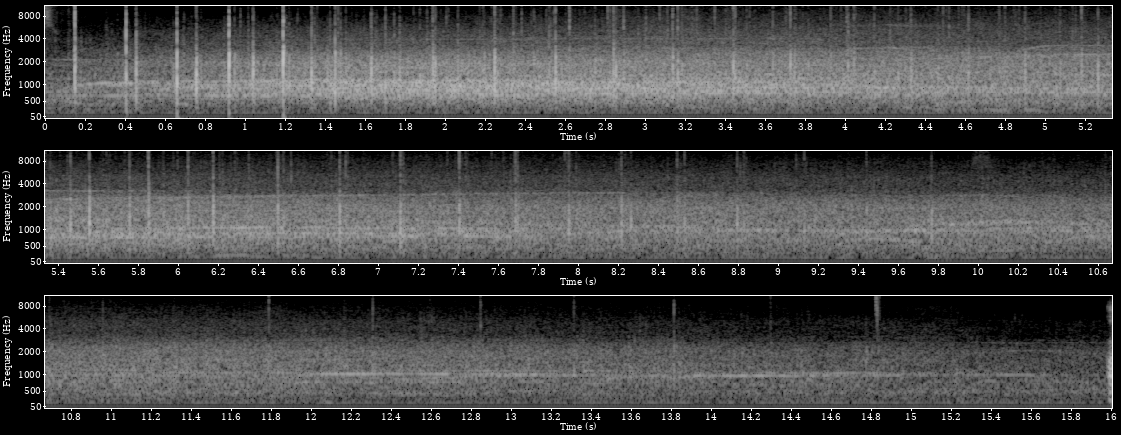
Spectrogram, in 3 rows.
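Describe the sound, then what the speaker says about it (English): A large crowd applauds graduates at a 2017 high school graduation ceremony, with dense, sustained clapping that swells early and then slowly fades over about sixteen seconds. "Let's have a nice big round of applause for all of our graduates."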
